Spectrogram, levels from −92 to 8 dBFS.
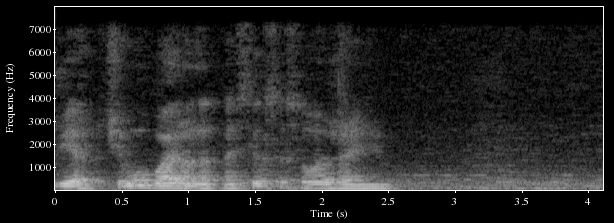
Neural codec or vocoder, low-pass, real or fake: none; 7.2 kHz; real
